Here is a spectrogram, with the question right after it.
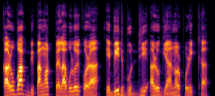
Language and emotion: Assamese, neutral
